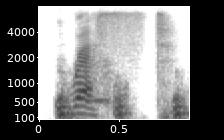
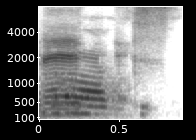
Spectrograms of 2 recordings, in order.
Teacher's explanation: The S should be longer. It sounds like you want to make it very, very long.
